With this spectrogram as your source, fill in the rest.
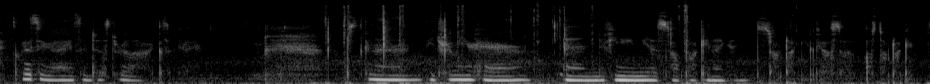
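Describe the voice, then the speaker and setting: A soft-spoken woman talks at a moderate pace in a monotone, flat delivery, her loudness swinging widely. Background noise is noticeable. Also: medium pitch for a woman. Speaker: ASMR creator. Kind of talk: ASMR hairstylist roleplay. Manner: soft-spoken, chatty.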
